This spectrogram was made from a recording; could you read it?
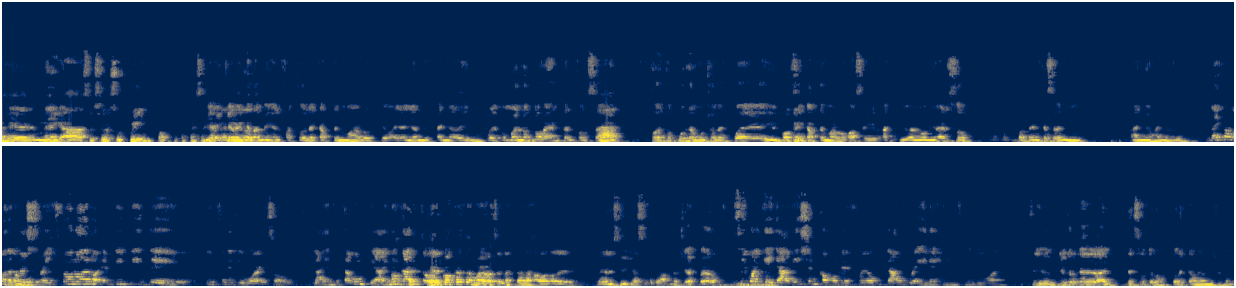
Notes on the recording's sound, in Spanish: Pedimos disculpas por la calidad del sonido. Desafortunadamente tuvimos problemas técnicos con el mismo mientras grabamos el episodio.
